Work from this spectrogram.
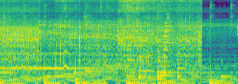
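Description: Shushni greens frying in hot oil with garlic and dried chilli in a kadai: a steady, close hiss of sizzling oil runs under prominent background music.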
